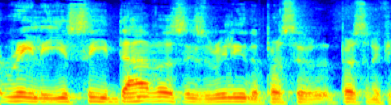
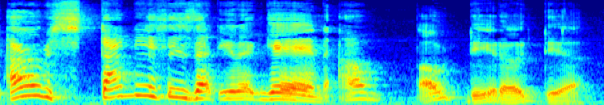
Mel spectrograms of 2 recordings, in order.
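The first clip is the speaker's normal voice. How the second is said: put-on much higher, tutting old-lady voice; fussy seamstress; 12 semitones higher than usual. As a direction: cluck like a weary seamstress downstairs. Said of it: "she's going".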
